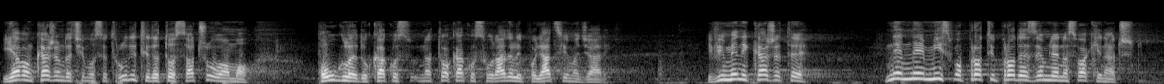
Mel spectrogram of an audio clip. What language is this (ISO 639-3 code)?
srp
